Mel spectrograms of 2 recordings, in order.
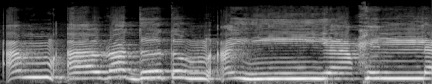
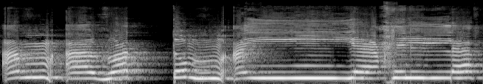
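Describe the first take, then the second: First: अरदतुम recited slowly with the दाल sounded; slow recitation voicing the दाल in अरदतुम; wrong reading. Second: अरदतुम slow with heavy रॉ and दाल dropped; correct recitation. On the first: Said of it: "अरदतुम पढ़ते हैं ना आप भी". (अरदतुम में दाल पढ़ते हुए) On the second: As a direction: chant अरदतुम with thick रॉ, no दाल. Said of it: "मोटा अदा करना है". (मोटी रॉ के साथ अरदतुम) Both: Shown as a demonstration.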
